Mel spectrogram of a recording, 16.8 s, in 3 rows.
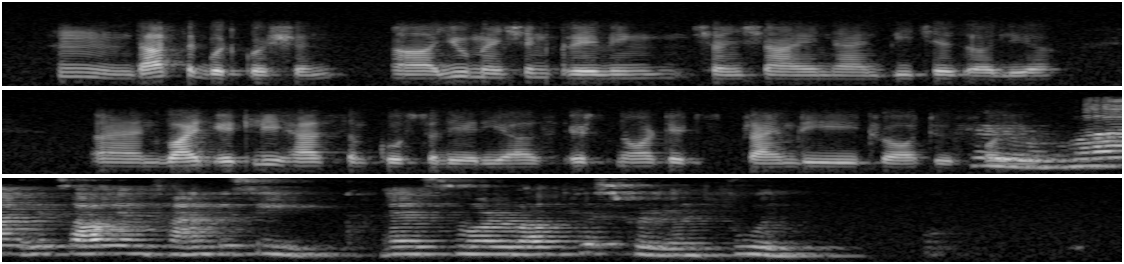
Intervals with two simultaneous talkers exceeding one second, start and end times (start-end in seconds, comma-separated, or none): none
